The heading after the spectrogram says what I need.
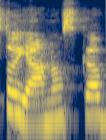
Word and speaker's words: Stojanoska: yeah yeah it's like imagine if there is a y instead of the j right yeah yeah oh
